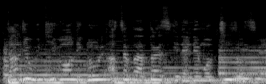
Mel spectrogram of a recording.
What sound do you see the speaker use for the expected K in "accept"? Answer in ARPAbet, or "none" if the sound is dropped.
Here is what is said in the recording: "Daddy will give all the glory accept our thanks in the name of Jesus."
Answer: none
